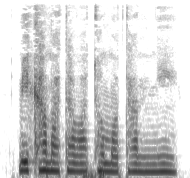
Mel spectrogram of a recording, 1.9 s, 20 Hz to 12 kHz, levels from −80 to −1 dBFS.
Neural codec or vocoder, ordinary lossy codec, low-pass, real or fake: none; Opus, 64 kbps; 10.8 kHz; real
